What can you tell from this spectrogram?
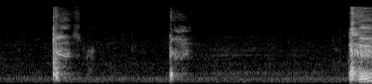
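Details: Coughing fit attributed to allergies: three sharp, dry coughs spaced over a few seconds in a quiet room.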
